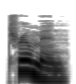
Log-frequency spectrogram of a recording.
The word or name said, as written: trumen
